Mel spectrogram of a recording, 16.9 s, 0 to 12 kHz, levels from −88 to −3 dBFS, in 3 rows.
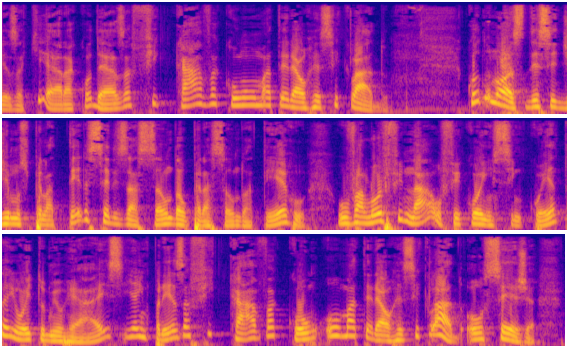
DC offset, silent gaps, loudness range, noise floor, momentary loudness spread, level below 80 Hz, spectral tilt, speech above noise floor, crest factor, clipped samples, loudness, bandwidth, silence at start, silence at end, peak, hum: under 0.1%; none; 3 LU; -40 dBFS; 8 LU; -30 dBFS; -5 dB/octave; 22 dB; 14 dB; under 0.1%; -18 LUFS; 11.5 kHz; 0 s; 0.1 s; -4 dBFS; none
